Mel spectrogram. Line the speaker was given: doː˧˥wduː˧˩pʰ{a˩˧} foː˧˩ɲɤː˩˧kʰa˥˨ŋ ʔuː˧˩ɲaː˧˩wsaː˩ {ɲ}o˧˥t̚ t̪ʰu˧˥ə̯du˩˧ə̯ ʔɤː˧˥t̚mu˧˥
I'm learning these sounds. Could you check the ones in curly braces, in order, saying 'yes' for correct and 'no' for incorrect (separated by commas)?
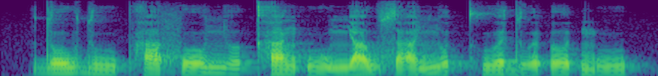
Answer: no, yes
